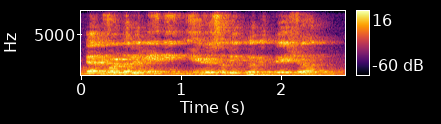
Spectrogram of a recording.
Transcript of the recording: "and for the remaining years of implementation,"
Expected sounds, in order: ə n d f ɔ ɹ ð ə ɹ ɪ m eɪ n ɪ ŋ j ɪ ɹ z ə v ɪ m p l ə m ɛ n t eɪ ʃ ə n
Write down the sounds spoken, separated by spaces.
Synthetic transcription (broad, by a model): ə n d f ɔ ɹ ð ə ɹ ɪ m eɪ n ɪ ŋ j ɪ ɹ s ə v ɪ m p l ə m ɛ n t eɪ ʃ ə n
